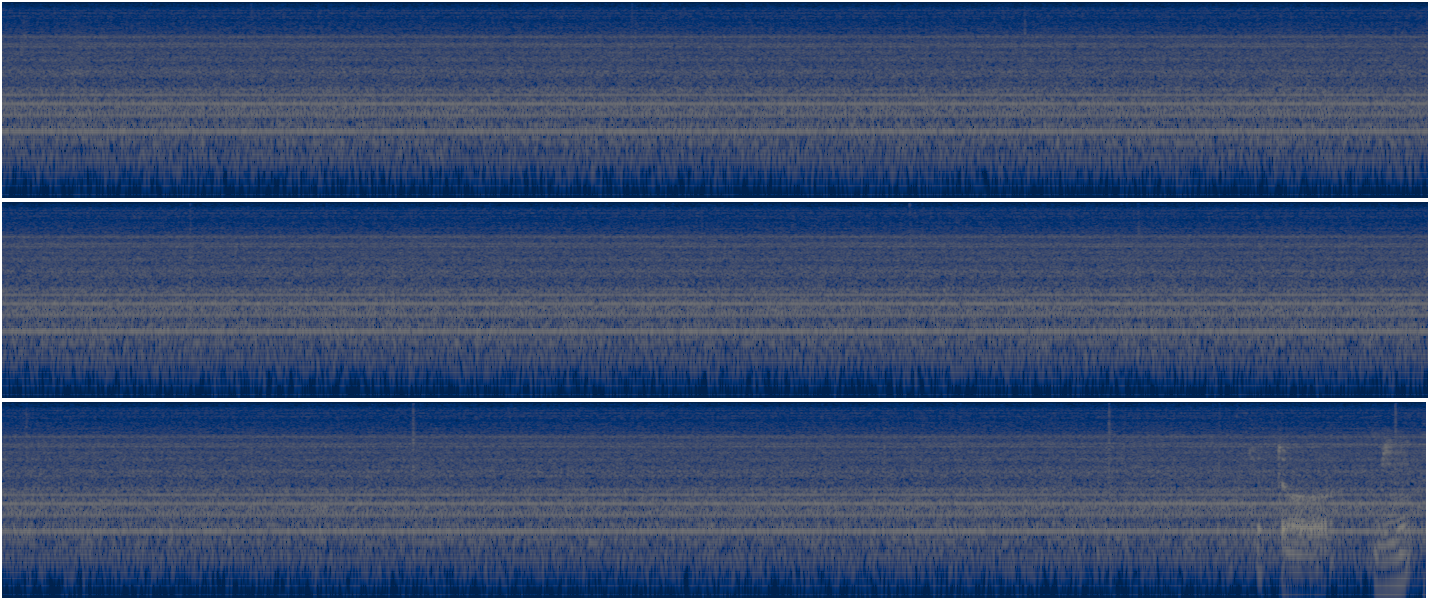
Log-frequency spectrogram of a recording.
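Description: Steady machine hum with several high, unchanging whining tones over a light hiss.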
